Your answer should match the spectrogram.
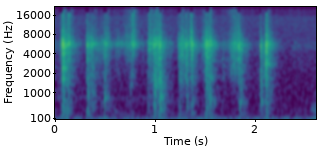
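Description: Tarot cards being shuffled by hand in quick riffling bursts, close and crisp, about ten rapid flicks over a few seconds with no talking.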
